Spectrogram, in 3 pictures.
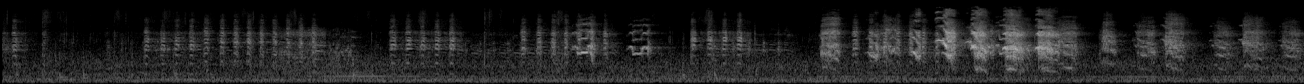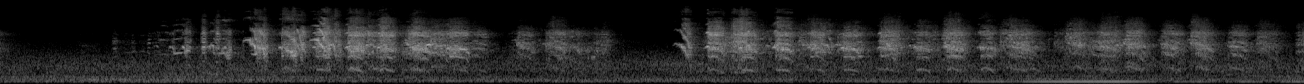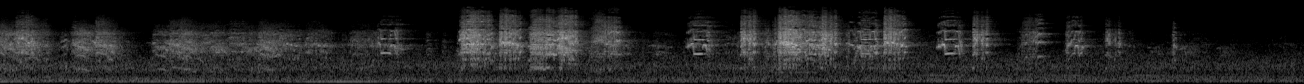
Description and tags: Parrots chirping in the tree tops.
jungle, rainforest, field-recording, exotic, birds, zoo, tropical, parrot, parrots, aviary, bird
